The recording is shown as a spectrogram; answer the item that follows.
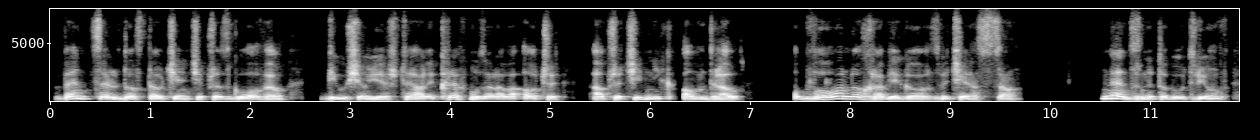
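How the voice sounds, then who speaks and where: Animated, husky male narrator. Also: on the low side. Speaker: audiobook narrator. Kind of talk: expressive scripted literary narration.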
